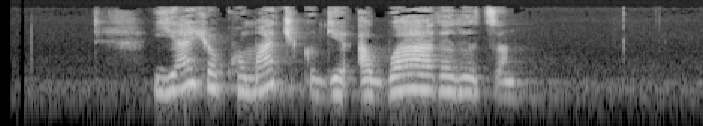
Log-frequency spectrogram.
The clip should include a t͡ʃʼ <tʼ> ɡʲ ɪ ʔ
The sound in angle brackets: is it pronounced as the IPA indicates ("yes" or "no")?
no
